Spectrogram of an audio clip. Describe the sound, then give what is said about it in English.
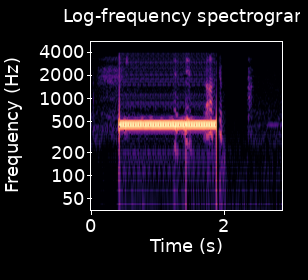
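A telephone dial tone sounds as one steady, loud, unbroken hum for about a second and a half, then cuts off abruptly, followed by faint handset noises. “I'm going to try doing this again. And this time, okay, going to dial again.”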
